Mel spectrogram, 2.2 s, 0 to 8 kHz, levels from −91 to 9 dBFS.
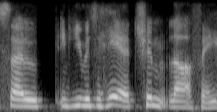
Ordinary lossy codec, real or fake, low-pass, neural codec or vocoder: Opus, 24 kbps; fake; 7.2 kHz; codec, 16 kHz, 1 kbps, X-Codec, HuBERT features, trained on general audio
